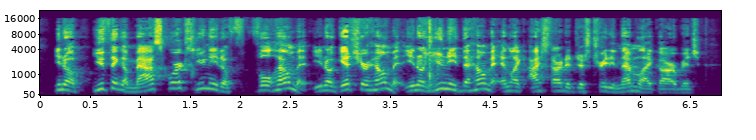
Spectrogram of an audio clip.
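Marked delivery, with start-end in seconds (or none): 0.5-4.6 mock berating, hectoring rant, high-pitched and trolling. Retelling trolling staff at Cheesecake Factory, retelling himself yelling. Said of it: "I'd start yelling at them and be like".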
